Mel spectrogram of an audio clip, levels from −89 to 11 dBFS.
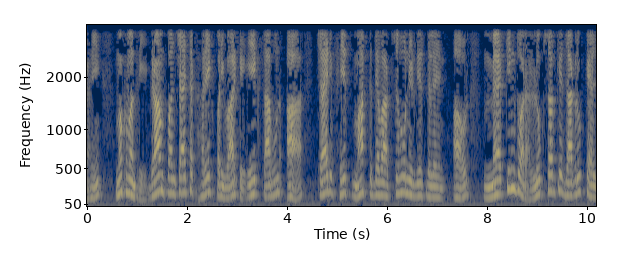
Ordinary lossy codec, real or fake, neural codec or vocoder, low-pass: none; real; none; 3.6 kHz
